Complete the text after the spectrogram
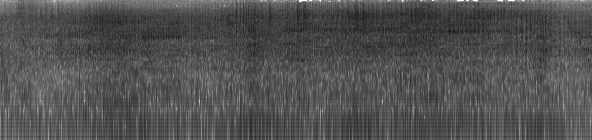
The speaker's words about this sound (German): Markig brüllen die Motoren auf, die Fahrer geben Gas, Gas und nochmal Gas, sodass man hier am Start kaum noch atmen kann.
